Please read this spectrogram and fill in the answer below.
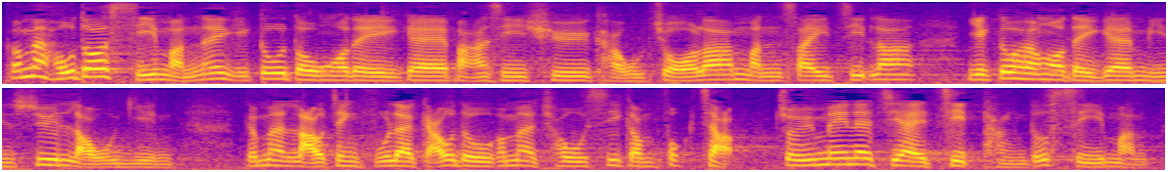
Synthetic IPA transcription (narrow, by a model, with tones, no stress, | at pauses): kɐ˨˥mɛ˨˧ɦo˨˥wt̪ɔː˥siː˨˧mɐ˨˩nlɛː˥jɪ˨k̚t̪o˥wt̪o˧wŋɔː˨˧t̪e˨jkɛː˧paː˨nsiː˨t͡ʃʰyː˧kʰɐ˨˩wt͡sɔː˨laː˥mɐ˨nsɐ˧jt͡siː˧t̚laː˥ | jɪ˨k̚t̪wɦœː˨˥ŋːɔː˨˧t̪e˨jkɛː˧miː˨˩nsyː˥lɐ̰˨˩wjiː˨˩n | kɐ˨˥mɛː˨laː˨˩wt͡sɪ˧ŋfuː˨˥lɛː˥kaː˨˥wt̪o˧wkɐ˨˥mɛː˧t͡ʃʰo˧wsiː˥kɐ˧mfʊ˥k̚t͡sa̰ː˨p̚t͡ʃɵ˧ɥme˥jnɛː˥t͡si˨˥hɐ˨jt͡siː˧t̪̚ʰɐ˨˩ŋt̪o˨˥wsiː˨˧mɐ̰˨˩n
